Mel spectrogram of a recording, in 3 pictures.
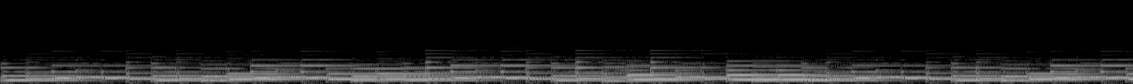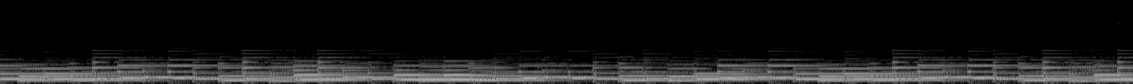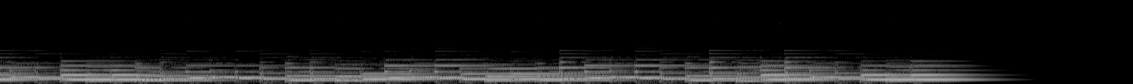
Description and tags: Piano loops 033 octave down short loop 120 bpm
samples, loop, 120, Piano, simplesamples, simple, 120bpm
